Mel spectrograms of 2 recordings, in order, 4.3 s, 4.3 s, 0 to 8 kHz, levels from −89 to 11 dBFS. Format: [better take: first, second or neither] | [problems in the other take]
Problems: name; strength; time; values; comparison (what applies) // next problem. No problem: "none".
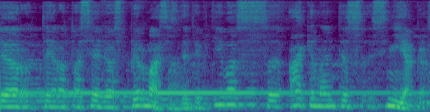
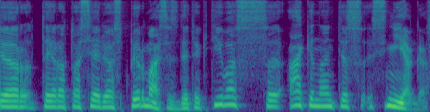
second | background sound (Mallet percussion); 6 dB below the speech // room echo; dies away in 1.2 s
